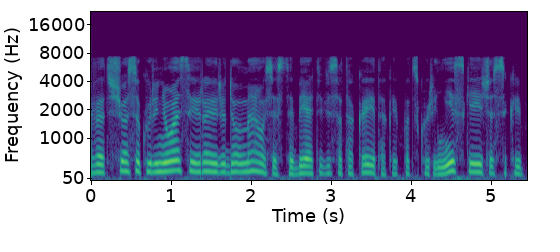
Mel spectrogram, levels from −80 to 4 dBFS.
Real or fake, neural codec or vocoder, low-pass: fake; codec, 16 kHz, 4 kbps, X-Codec, HuBERT features, trained on balanced general audio; 7.2 kHz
